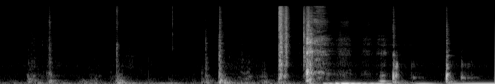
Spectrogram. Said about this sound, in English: That was what I'm doing now, that's the top of a coffee cup, like a plastic coffee lid.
